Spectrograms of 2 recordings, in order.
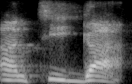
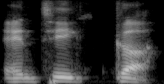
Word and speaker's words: Antigua: You You do not say pronounce the Antigua. U. They told you that when you went there. Isn't that what they All, did? all the people on the island said it's pronounced Antigua.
